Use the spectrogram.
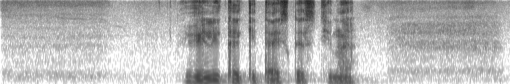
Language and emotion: Russian, neutral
